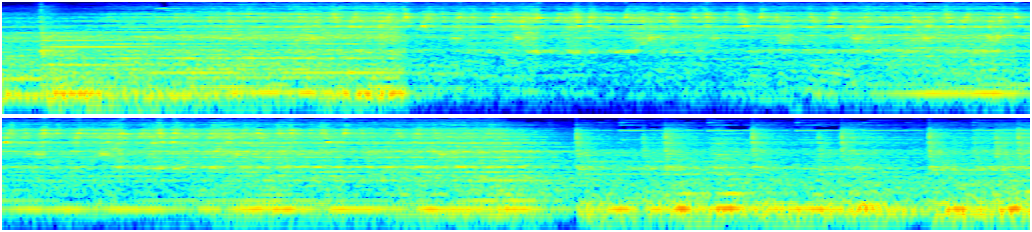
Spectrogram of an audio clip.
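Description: Routine music playing through a large hall's sound system, with an abrupt change in the music about two seconds in and again near the end.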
